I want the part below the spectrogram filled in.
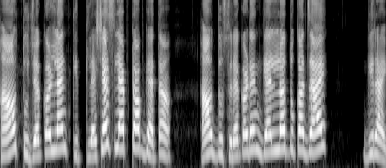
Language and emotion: Goan Konkani, angry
